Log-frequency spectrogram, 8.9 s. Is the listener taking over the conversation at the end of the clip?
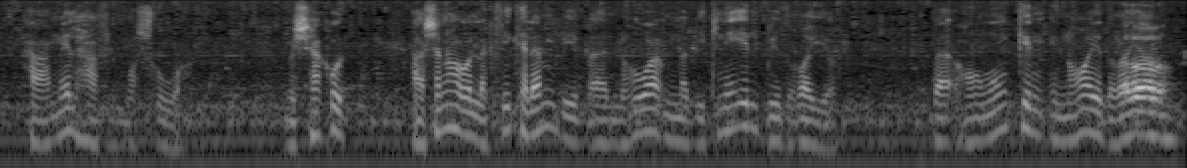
No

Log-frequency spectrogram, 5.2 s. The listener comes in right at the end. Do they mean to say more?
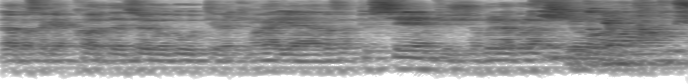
Yes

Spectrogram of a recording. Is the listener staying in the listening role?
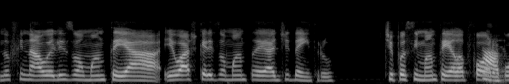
Yes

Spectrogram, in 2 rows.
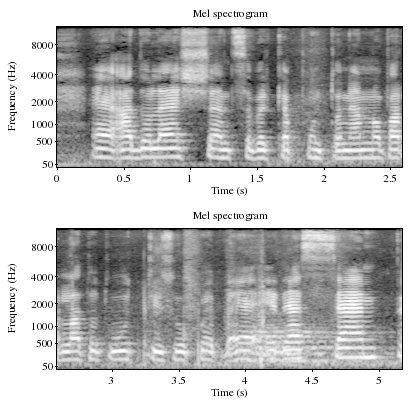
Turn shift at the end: No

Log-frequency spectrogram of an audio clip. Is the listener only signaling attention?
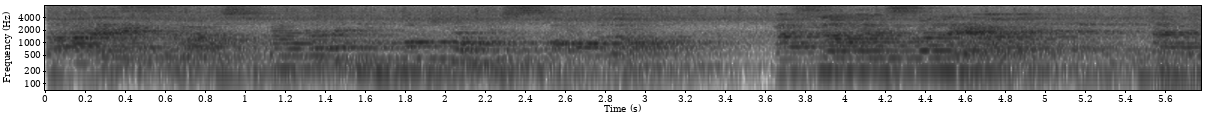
Yes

